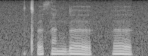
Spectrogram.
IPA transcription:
tʼ œ θ ã ŋ ɠ œ | œ

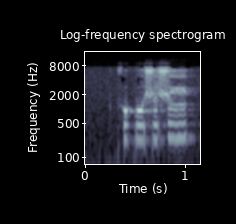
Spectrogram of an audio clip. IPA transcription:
t̪ʰ u p u ʃ y ʃ y

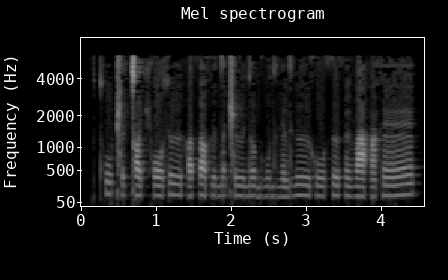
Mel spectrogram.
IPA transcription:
tʰ u ǁ ɨ ǀ ɐ t͡ʃʰ o s ʉː h ɐ θ ɐ x ɨ d ɐ ǁ ʉː d ɵ ɡʱ u dʱ ẽ dʱ ʉː x uː θ ʉ θ ũ v a h ã x ẽː

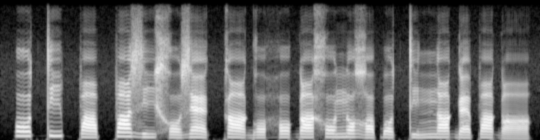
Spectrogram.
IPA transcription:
ɔ˦ tː i˦ pː ɑ˨ pː ɑ˦ z i˨ x ɔ˨ z æ˦˨ kː ɑ˦˨ ɡ ɔ˨ h ɔ˦ ɠ ɑ˦ x ɔ˦ n ɔ˦ ʁ ɒ˦ ɓ ɔ˦ tː i˦ nː ɑ˦ ɠ æ˦ p ɑ˦ ɠ ɑ˨

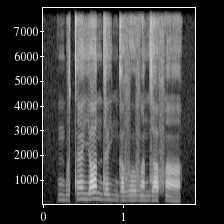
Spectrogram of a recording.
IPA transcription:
m b ʊ t ɛ̃ j a n d ɛ j ŋ ɡ a v ʊ v ã n z a f ã

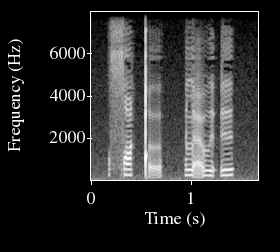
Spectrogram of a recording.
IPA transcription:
sˤ ɪ ǃ ə̰ | l æ̰ β ɪ ʔ ɪ

